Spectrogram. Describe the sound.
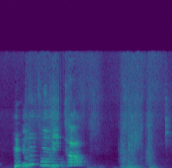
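A door is opened to let a dog in, giving a couple of soft clunks and a muffled thud, just after a short, high, wavering voiced sound.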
